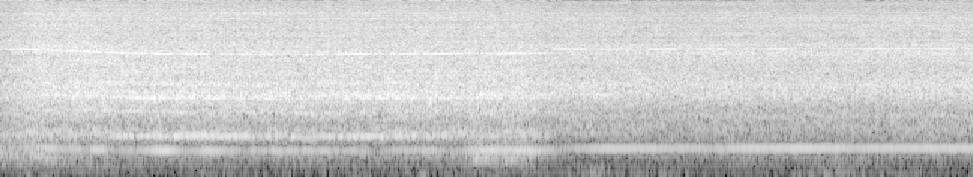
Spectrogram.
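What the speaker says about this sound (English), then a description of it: "This is a lot of drilling." A steady high-pitched whine of a drill boring into armour plate for a jet car, continuous for several seconds and dropping slightly in pitch partway through.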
